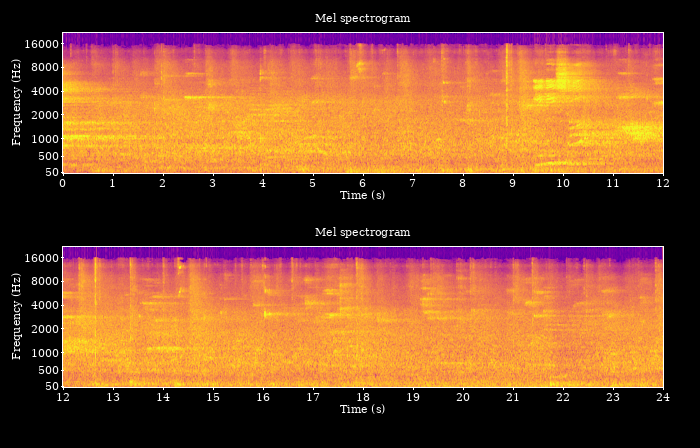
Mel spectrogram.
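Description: A crowd of onlookers chatters in a large echoing hall.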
